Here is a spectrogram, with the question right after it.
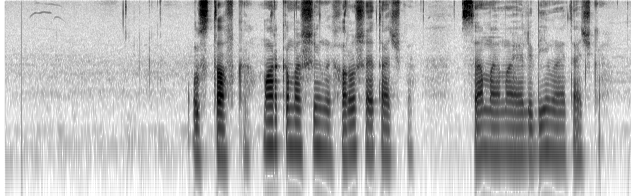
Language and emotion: Russian, neutral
